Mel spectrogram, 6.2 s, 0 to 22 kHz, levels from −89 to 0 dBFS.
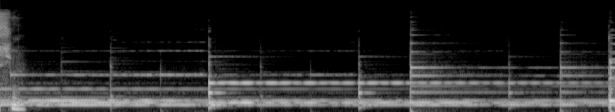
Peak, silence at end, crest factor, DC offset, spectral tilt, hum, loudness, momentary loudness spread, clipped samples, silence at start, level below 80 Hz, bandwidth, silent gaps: -8 dBFS; 0 s; 18 dB; under 0.1%; -5.5 dB/octave; none; -28 LUFS; 8 LU; under 0.1%; 0 s; -56 dBFS; 15 kHz; none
